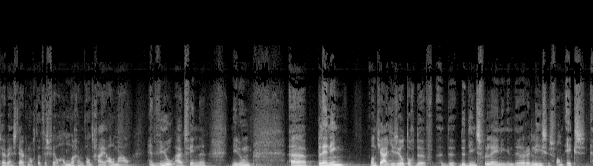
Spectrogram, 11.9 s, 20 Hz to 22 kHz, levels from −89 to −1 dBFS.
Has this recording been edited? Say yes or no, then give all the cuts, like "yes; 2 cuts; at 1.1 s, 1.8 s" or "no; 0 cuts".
no; 0 cuts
